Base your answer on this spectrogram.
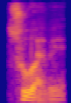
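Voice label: "suave", Spanish; ortografia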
